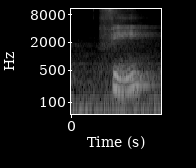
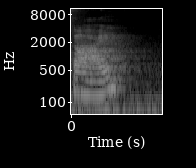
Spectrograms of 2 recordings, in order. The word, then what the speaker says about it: phi: have a fee Factor fee is how that's pronounced not Phi um it may be pronounced in the Greek alphabet as Phi but it is fee in lrfd and this is your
